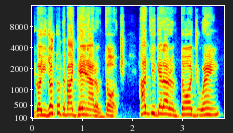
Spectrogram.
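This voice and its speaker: A man's voice: sits high, a little fast, bright, forceful tone, no room sound. A man with a Nigerian accent, moderating a panel discussion as its host.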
